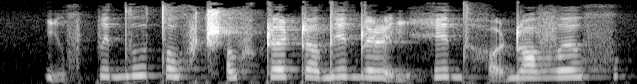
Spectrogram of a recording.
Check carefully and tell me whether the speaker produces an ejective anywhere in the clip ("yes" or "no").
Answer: yes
